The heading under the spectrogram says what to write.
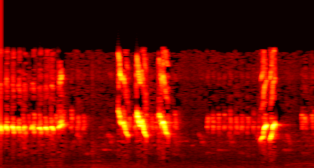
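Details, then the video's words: White-eye in full song with konin fill-in: a quick series of high chirps ends in a rising flourish, then separated bursts of scratchy, descending high notes and soft twitters between them. "PLECI NEMBAK ISIAN KONIN GACOR"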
